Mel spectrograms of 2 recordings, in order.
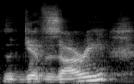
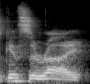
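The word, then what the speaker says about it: githzerai: I have been mispronounced I misread that like years ago and I thought it was gith Zari but no it's gith zarai you have followed this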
